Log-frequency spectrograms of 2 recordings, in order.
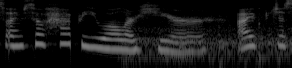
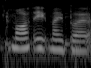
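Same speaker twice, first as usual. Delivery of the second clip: usual speaking voice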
